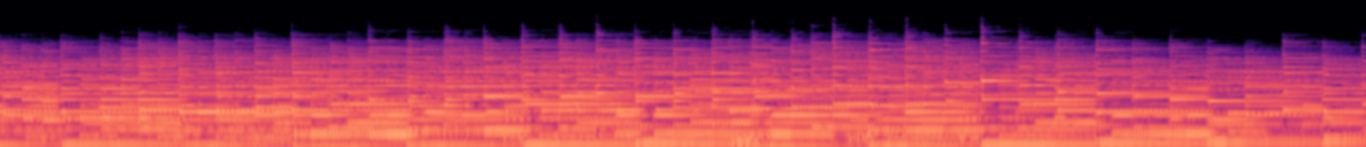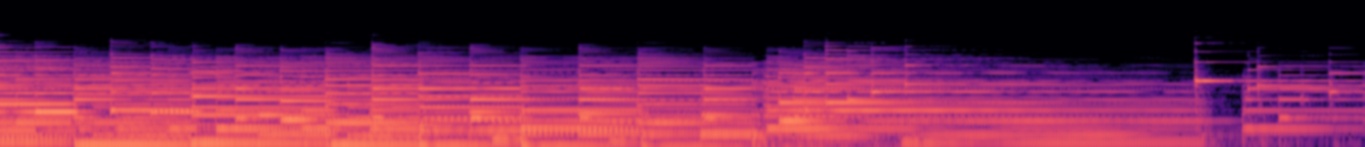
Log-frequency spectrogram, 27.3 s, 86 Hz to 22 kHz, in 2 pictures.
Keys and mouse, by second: 0.7 middle click, 1.2 shift+click, 2.2 middle click, 2.7 shift+click, 2.8 shift+click, 3.4 middle click, 4.5 f, 4.7 click, 5.1 click, 5.9 click, 6.1 middle click, 6.9 f, 7.1 click, 12.3 click, 13.2 click, 17.1 middle click, 18.0 shift+click, 19.3 middle click, 20.2 click, 20.8 middle click, 21.5 click, 21.9 middle click, 22.7 click, 23.3 shift+click, 26.6 click.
